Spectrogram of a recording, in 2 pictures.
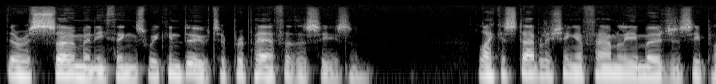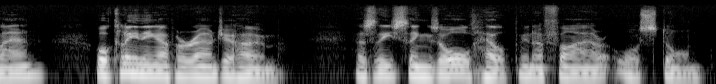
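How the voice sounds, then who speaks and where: A man with an Australian accent reads a formal written statement. His voice is mid-pitched and warmly dark in tone, recorded very dry. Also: fairly even intonation, normal speed, no echo. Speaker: reader of quoted statements. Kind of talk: scripted reading of a formal statement.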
